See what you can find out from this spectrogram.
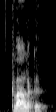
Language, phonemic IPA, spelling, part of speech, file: Dutch, /ˈkʋaːləkə/, kwalijke, adjective, Nl-kwalijke.ogg
- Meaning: inflection of kwalijk: 1. masculine/feminine singular attributive 2. definite neuter singular attributive 3. plural attributive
